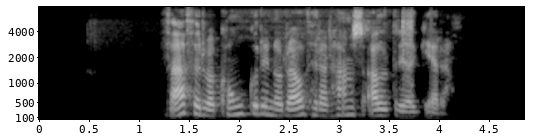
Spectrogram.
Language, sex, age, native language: Icelandic, female, 60-69, Icelandic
